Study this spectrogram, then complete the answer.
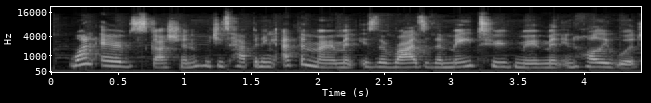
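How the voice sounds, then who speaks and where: Music plays in the background as a woman talks at a very fast pace, high in pitch, with lively intonation. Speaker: university student. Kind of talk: documentary narration for school assignment.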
